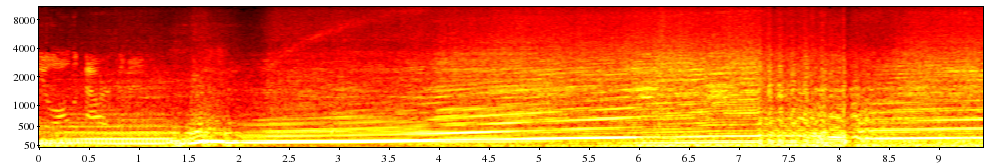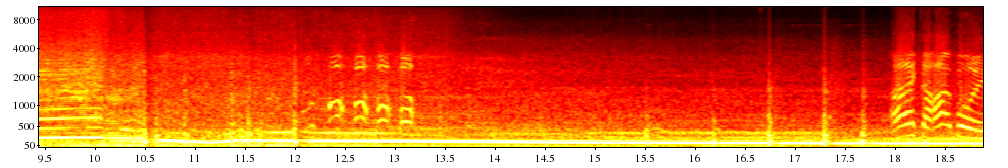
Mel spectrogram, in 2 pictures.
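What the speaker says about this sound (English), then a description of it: "I'll even roll into third so you can feel all the power come in." An AWD Honda car accelerates hard from close inside the cabin, engine pitch climbing steadily, dropping with a shift into third, then pulling again loud and strong, with people talking over it.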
